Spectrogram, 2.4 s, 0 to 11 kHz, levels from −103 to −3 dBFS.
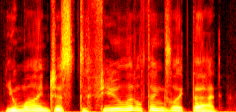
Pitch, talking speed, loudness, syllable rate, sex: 155 Hz, 230 wpm, -16 LUFS, 4.8 syllables/s, male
